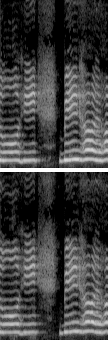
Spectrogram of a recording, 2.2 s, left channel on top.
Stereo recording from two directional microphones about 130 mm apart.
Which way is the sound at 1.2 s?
35° left (ahead or behind).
